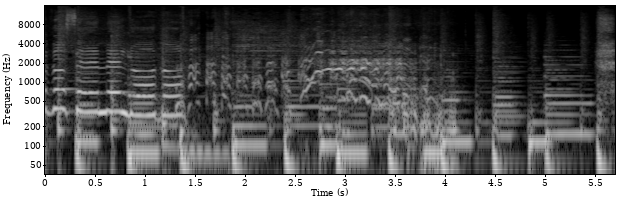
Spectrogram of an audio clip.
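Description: A horse whinnies with a wavering, rising cry in the middle of a cheerful children's farm song about brushing horses, heard over loud, steady music with no talking.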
